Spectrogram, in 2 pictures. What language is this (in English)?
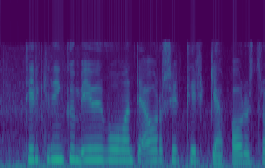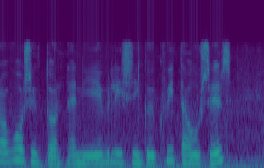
Icelandic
